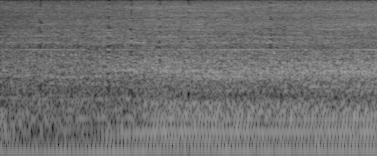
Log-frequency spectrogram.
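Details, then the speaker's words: Honda Pilot engine, still cold, idling: smooth, even low hum with no stumbles or skips, absolutely no missing of any kind, running the best it has yet. "see perfectly smooth I don't want to go too hard on it because the engine still cold but absolutely no missing of any kind"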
